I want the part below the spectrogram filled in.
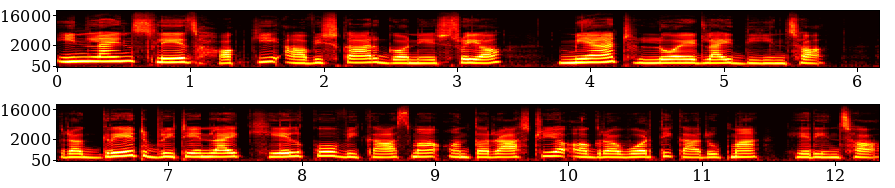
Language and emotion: Nepali, neutral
